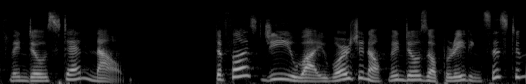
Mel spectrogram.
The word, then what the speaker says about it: GUI: a graphical user interface gui pronounced as gui between a computer and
